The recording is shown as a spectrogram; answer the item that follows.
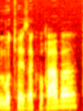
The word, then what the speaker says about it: Motoi Sakuraba: Von ähm, meistens ja ähm, Motoi Sakuraba dran beteiligt.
